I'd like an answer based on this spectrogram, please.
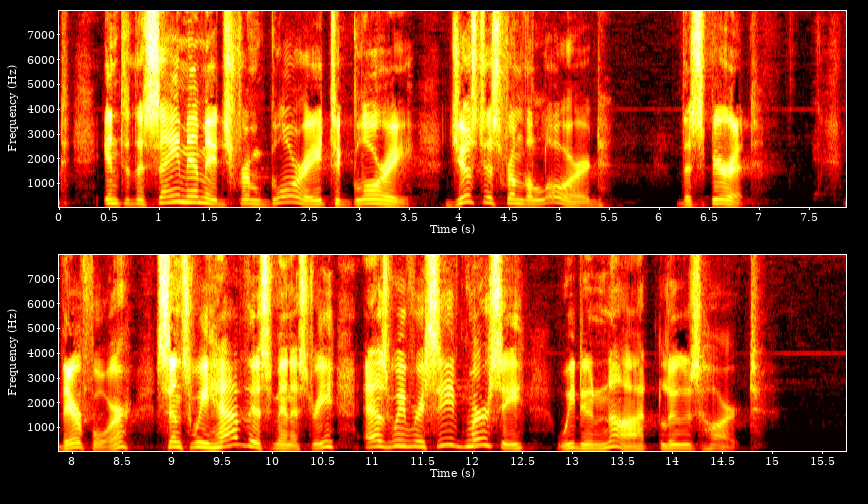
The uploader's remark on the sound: Southwest Bible Church in Beaverton Oregon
